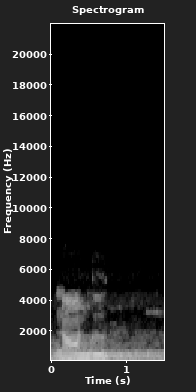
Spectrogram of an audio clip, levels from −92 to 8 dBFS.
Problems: constant background noise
